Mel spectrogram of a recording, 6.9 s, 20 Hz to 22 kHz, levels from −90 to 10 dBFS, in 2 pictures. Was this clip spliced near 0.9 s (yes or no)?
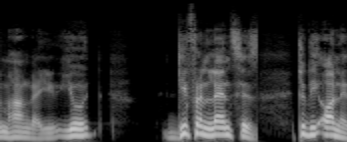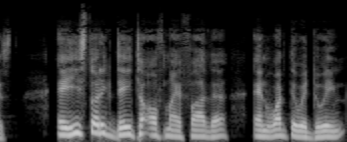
no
